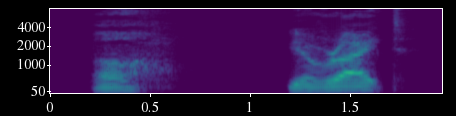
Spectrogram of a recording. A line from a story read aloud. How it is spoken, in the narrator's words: sighed heavily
